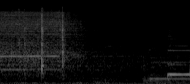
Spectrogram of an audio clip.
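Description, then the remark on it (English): An instant camera, pointed at people to take their picture, whirs and grinds loudly with two sharp clicks in the middle of the motor noise as it pushes out a print card, which then fades out, followed by a few thin, steady electronic tones near the end. “After he points it at us, the thing clicks and makes grinding noises.”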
